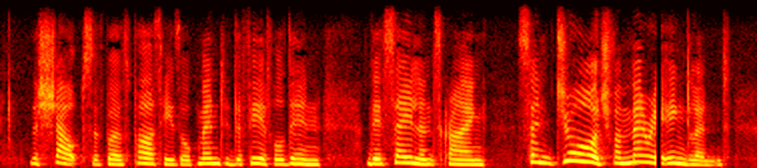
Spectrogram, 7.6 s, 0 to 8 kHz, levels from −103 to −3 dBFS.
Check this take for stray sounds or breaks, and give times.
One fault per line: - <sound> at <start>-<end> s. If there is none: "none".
- dropout at 6.5-6.6 s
